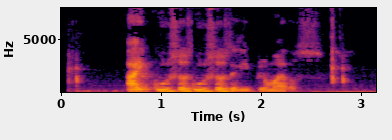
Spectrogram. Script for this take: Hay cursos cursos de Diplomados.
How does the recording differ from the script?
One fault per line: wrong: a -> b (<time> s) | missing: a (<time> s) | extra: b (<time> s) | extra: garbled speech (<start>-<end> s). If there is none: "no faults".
no faults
